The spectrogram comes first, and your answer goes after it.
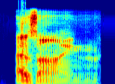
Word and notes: azine: British English

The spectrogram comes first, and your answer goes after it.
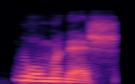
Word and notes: womanish: Indian

